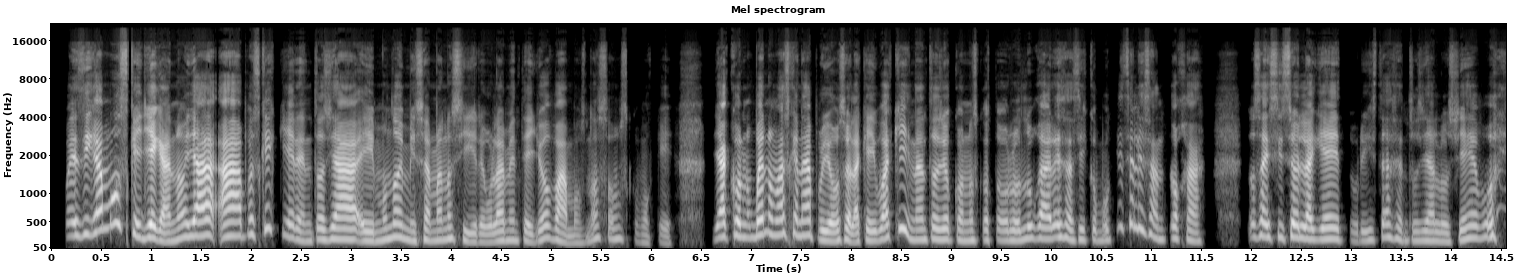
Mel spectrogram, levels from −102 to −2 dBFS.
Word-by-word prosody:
Pues, 245 +1 -1
digamos 350 - +2
que 235 -7 -2
llegan, 175 -8 +7
¿no?, 210 +4 -2
ya, 250 +1 +8
ah, 245 +2 +9
pues, 275 0 -7
¿qué 380 +1 -4
quieren? 220 - -5
Entonces 185 +3 -5
ya, 190 -2 +6
eh, 160 0 -2
uno 185 +8 -4
de 225 - -2
mis 160 -2 -7
hermanos 180 +2 -4
y 150 -3 -6
regularmente 160 +2 -4
yo 205 +5 -4
vamos, 125 -7 -2
¿no? 205 - -9
Somos 195 -2 -13
como 135 -6 -21
que 120 -2 -19 0.4
ya 225 +5 +6
con 235 -4 -3
bueno 270 +3 +2
más 265 +3 -1
que 270 - -4
nada 255 +1 +3
porque 175 -5 -3
yo 155 0 +1
soy - - -1
la - - +3
que 170 - -5
vivo 170 +4 -1
aquí, 360 - -1
¿no? 180 - -3
Entonces 185 +1 -2
yo 185 -2 -2
conozco 170 0 -8
todos 170 0 -9
los 170 0 -5
lugares 205 +2 -2
así 180 -2 -6
como: 175 -1 -13
"¿Qué 400 -1 -18
se 445 - -6
les 365 -8 -6
antoja?". 185 -6 -6 0.4
Entonces 240 +2 -3
ahí 225 - +1
sí 220 0 -8
soy 220 +2 0
la 195 -2 +4
guía 190 +1 -2
de 190 -1 0
turistas. 170 +6 -12
Entonces 165 -2 -12
ya 160 0 -4
los 150 -2 -9
llevo 210 +5 -4
190 Hz, 260 wpm, -21 LUFS, 170-230 Hz, 0.4 s, ah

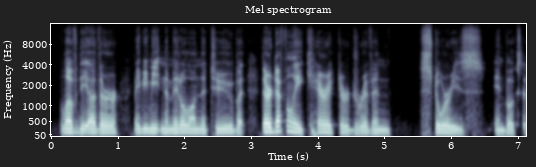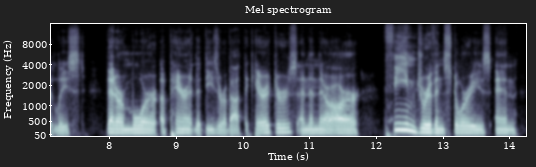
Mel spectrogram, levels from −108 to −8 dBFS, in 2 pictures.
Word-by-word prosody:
love 125 -1 +3
the 120 -1 +2
other, 120 -1 +2 0.2
maybe 120 +1 -1
meet 125 0 +1
in - - -2
the 120 - 0
middle 120 +1 +2
on 120 0 +1
the 120 0 -1
2, 120 -1 -1
but - - -3 0.2
there 145 0 +8
are - - +9
definitely 165 -5 +3
character 120 -2 -2
driven 110 0 -3 0.5
stories 115 -5 -2 0.2
in 105 -2 -4
books, 105 -2 -5
at - - -8
least, 105 +2 -8 0.3
that 130 -2 +4
are 120 -1 +3
more 115 -1 +2
apparent 120 0 -2
that 110 - -5
these 115 -1 -5
are 105 - -3
about - - -5
the - - -13
characters, 130 +4 -2
and 110 0 -3
then 115 0 -1
there 110 -2 0
are 110 -1 +2 0.4
theme 210 -5 +5
driven 130 -3 +3
stories, 115 0 -1
and 115 -1 -3
115 Hz, 170 wpm, -24 LUFS, 115-125 Hz, 0.5 s, are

